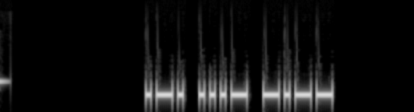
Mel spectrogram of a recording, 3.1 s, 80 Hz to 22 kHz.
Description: Morse code, heard as a keyed tone, about 30 wpm, 700 Hz. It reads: RVY
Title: USA Call Sign Postfixes - 3 Letters 30wpm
